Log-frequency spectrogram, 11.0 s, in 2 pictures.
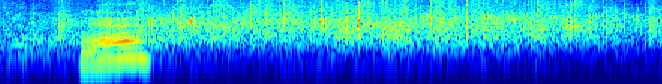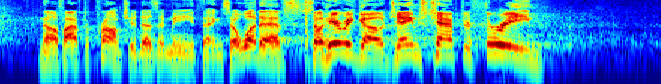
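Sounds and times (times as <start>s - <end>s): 
audience applause: 0.0s - 5.8s
speech: 0.7s - 1.4s, 5.8s - 10.2s.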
